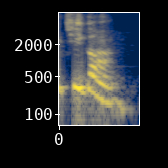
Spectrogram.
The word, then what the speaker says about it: Qigong: Actually, Qigong.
